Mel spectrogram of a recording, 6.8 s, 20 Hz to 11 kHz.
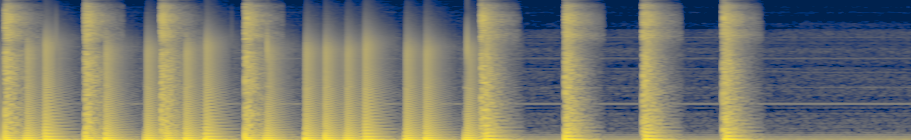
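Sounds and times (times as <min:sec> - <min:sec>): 
drum: 0:00.0 - 0:02.2, 0:03.6 - 0:05.7.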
